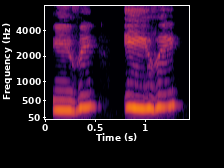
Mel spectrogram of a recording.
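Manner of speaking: high, loud indignant protest. Acted. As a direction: shoot back offended. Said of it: "protested Brother".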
